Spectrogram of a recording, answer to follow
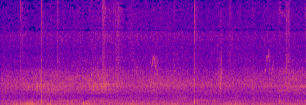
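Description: Tennis rally on a clay court: three sharp pops of ball on racket strings, about one and a half to three seconds apart, over a steady rush of wind.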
